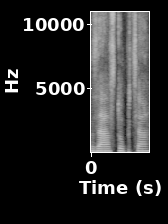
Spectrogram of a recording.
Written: zástupca

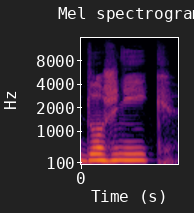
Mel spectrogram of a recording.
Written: dlžník

